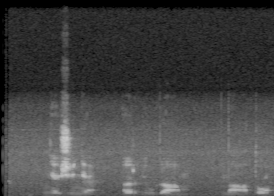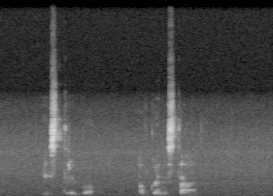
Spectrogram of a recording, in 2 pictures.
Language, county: Lithuanian, Vilnius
